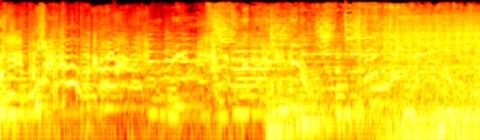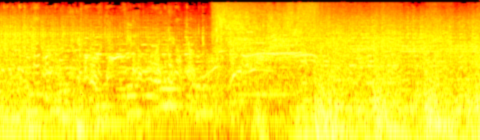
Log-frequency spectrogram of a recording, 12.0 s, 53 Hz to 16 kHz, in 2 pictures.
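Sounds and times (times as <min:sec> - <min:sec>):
shrill cartoon voices yelling: 0:00.4 - 0:10.0
dramatic music with deep bass: 0:02.8 - 0:12.0
shattering crash: 0:08.8 - 0:12.0.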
